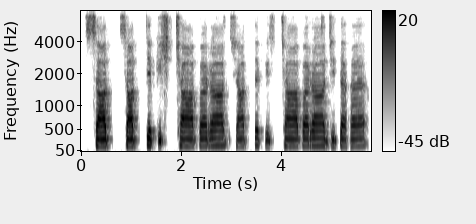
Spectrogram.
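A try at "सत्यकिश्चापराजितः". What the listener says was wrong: Here also it is cha. It is Alpa Prana. You are reciting Mahaprana there. Satyakishchaparajitah. You are reciting it as Kishtha. It is Alpa Prana, not Mahaprana.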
